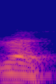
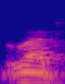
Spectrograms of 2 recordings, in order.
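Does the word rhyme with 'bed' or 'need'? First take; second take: bed; bed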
